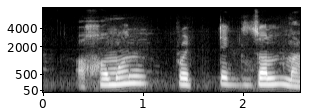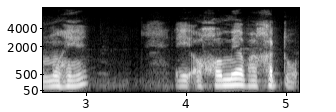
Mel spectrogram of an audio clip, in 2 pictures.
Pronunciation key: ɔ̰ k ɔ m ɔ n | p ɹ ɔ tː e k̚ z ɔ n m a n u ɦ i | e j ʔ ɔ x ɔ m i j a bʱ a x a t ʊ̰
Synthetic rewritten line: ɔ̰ x ɔ m ɔ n | p ɹ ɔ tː e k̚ z ɔ n m a n u ɦ ɛ | e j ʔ ɔ x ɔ m i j a bʱ a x a t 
